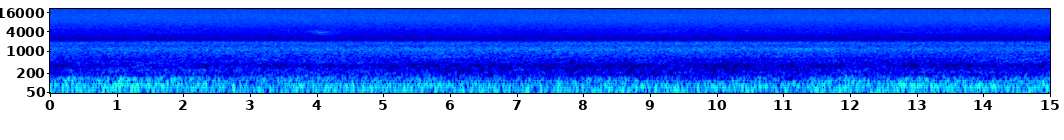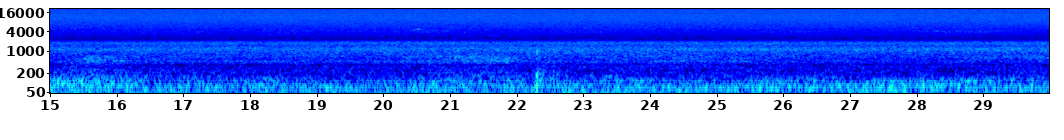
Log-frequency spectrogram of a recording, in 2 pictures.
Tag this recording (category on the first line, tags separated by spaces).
Soundscapes > Nature
raspberry-pi phenological-recording nature alice-holt-forest meadow soundscape field-recording natural-soundscape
